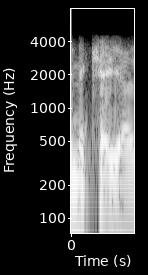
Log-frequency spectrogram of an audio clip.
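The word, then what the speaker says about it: Nicaea: you understand or or nikkei before the council of nine nikia on the scene the nikkei and the nasia council but really nikea is a more correct pronunciation but the main script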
